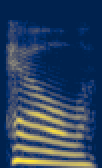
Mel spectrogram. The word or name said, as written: Hel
